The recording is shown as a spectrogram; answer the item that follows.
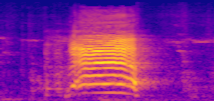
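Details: Goat giving a single loud bleat of about half a second, richly harmonic and slightly wavering, rising then falling at the end, against a quiet background.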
